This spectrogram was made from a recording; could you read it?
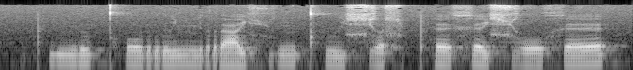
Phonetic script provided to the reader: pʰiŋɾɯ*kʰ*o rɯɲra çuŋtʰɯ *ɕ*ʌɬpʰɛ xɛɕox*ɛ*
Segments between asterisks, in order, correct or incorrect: correct, correct, correct

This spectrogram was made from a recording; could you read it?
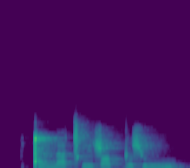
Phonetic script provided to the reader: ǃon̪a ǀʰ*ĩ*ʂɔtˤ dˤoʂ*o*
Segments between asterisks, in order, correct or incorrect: correct, incorrect

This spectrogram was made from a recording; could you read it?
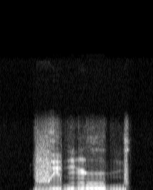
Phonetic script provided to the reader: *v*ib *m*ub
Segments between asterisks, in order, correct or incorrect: correct, correct

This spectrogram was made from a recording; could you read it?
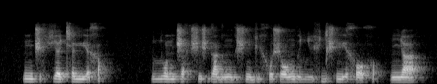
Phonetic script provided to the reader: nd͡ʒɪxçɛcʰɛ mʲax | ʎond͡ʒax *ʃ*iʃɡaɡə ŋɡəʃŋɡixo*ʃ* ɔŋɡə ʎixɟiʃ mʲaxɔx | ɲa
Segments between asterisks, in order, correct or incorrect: correct, correct

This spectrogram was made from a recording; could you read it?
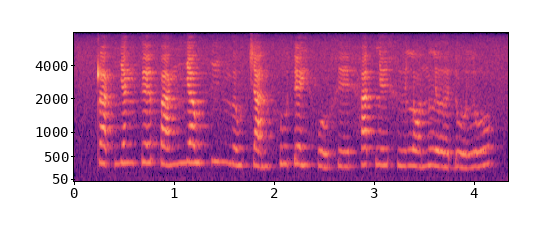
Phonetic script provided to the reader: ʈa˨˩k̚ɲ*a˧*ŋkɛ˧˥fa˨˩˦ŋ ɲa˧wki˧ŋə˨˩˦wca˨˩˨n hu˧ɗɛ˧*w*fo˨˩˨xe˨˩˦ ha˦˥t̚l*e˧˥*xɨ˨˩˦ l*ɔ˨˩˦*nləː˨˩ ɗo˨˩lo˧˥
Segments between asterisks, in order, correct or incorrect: correct, incorrect, correct, correct

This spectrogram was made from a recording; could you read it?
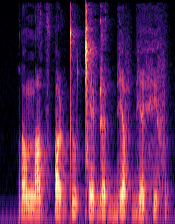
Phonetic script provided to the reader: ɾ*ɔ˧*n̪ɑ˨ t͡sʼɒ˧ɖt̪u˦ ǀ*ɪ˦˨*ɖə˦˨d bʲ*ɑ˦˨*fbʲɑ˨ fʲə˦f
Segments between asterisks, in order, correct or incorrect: correct, incorrect, correct

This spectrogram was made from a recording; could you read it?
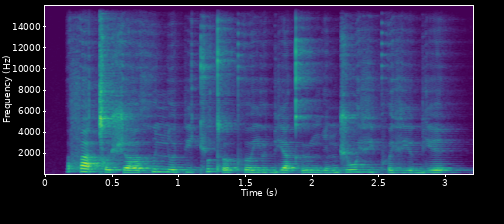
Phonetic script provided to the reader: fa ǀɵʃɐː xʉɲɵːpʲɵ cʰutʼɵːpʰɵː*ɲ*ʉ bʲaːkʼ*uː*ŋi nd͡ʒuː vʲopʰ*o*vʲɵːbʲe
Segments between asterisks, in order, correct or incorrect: incorrect, incorrect, incorrect

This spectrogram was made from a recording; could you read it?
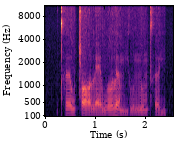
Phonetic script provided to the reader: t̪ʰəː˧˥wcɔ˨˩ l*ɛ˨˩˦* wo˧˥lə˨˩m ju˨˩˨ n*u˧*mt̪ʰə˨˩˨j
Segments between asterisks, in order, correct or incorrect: incorrect, correct

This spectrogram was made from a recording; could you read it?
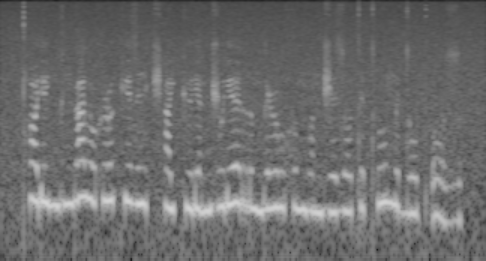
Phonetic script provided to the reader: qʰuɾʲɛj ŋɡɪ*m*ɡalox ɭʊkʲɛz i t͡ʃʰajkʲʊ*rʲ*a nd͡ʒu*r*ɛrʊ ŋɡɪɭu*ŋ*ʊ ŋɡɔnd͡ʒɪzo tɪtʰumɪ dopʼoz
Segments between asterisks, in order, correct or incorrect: incorrect, incorrect, incorrect, incorrect

